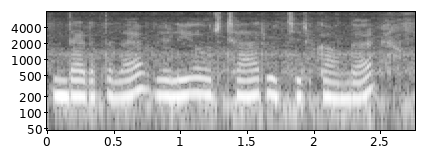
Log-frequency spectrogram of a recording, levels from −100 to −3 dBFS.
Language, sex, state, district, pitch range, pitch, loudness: Tamil, female, Tamil Nadu, Nilgiris, 200-215 Hz, 205 Hz, -12 LUFS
